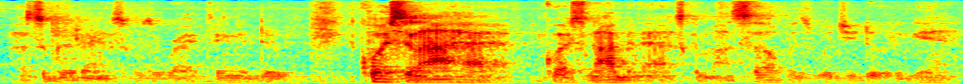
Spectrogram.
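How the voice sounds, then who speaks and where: A proud gangster boss in a crime film, with a low, gravelly voice. He talks cocky and streetwise, with defiant menace, in an echoey room over background music. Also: level tone, rapid-fire, noisy background, exaggerated voice. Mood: musing, probing. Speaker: crime boss under interrogation. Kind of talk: film drama acting.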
